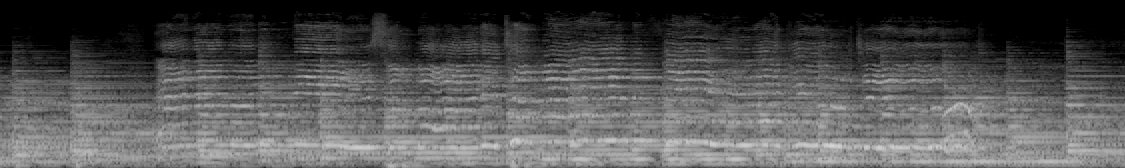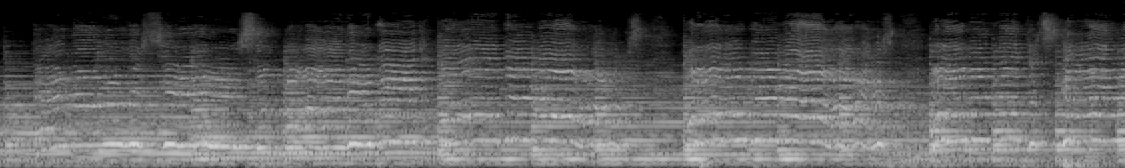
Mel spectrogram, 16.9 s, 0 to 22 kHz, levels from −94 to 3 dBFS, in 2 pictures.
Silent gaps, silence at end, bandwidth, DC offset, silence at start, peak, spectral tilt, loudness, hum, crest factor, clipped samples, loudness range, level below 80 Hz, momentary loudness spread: none; 0 s; 13.5 kHz; under 0.1%; 0 s; -8 dBFS; -5.5 dB/octave; -23 LUFS; none; 16 dB; under 0.1%; 2 LU; -48 dBFS; 7 LU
